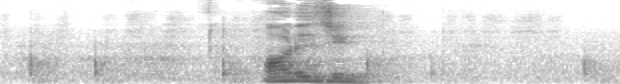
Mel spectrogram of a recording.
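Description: Marker or chalk scraping across a board during a maths lecture on conic sections, a few short faint strokes with a voice speaking briefly over them.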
